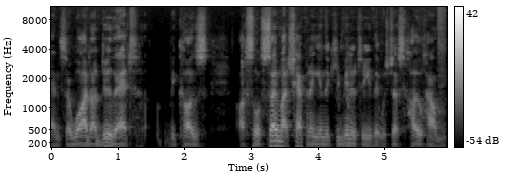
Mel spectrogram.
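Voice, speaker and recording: A man speaks at a moderate pace in a very deep, low voice with a dark, mellow tone, some vocal fry and ordinary pitch variation, over a quiet background. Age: 70s. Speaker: leadership consultant. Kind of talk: interview.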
